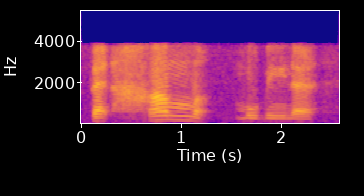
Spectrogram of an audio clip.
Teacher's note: And the reason that's done for pleasantness of sound, it's easier to say fat ham, mu being there because they both come from the same makhraj · Term: assimilate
